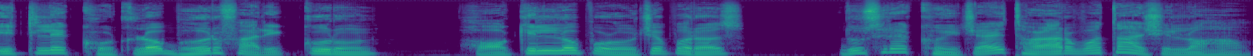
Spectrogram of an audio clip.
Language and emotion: Goan Konkani, sad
